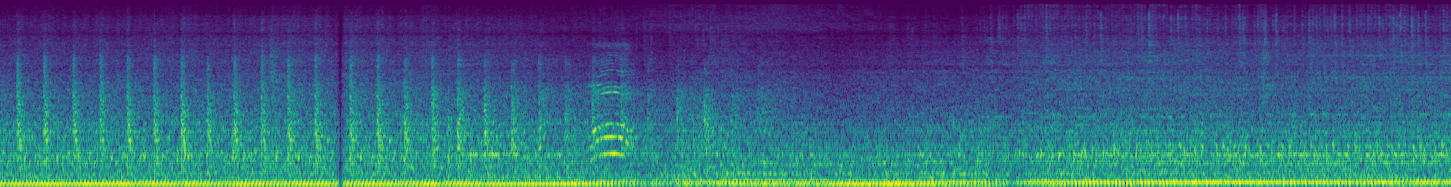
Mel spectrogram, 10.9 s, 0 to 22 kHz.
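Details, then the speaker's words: 1984 Peterbilt 359 with Cummins 855 CPL 838 high-compression diesel, just in-frame overhauled after scoring cylinders two and four; steady low rumble with even clatter at idle, no knocks or misses: normal healthy idle after rebuild. "Sounds fucking good, man."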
